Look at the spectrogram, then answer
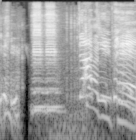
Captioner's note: horn honks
